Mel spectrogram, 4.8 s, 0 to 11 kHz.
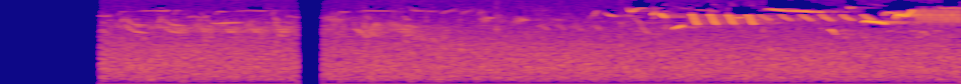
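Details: A red-footed falcon at its nest in Polgár, Hungary, during the 2024 breeding season gives a fast, shrill chatter of about seven high notes, ending in a louder harsh burst, over a steady hiss of background noise.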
